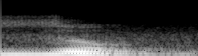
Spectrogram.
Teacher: প্রথম জটা আমরা যখন উচ্চারণ করি তখন আমাদের জিহ্বার উপর দিয়ে বাতাস পাস হতে পারে, যেমন জু। জিহ্বাটা বেশ সামনের দিকে এগিয়ে আসে এবং জিহ্বা এবং জিহ্বার উপরে যে দাঁতের পিছনের অংশ এইখান কাছাকাছি চলে যায় এবং এইখান থেকে একটু বাতাস পাস হতে পারে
